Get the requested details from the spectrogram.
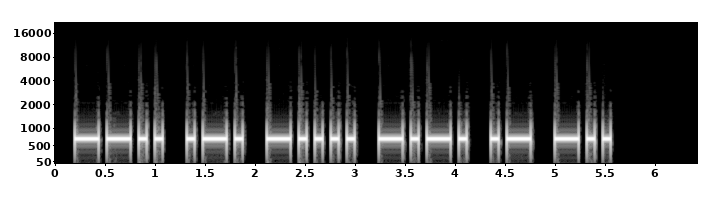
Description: Morse code, heard as a keyed tone, about 15 wpm, 700 Hz. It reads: ZR6CAD
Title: DXCC-100 Call Signs - 6 Characters - Repeated 2x - 15wpm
